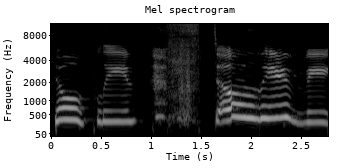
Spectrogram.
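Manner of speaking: pathetic pleading. Retold or imitated. Girlfriend begging boyfriend to stay, high slow mock plea. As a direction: beg him not to go, hammed-up. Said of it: "really pathetic stuff".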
